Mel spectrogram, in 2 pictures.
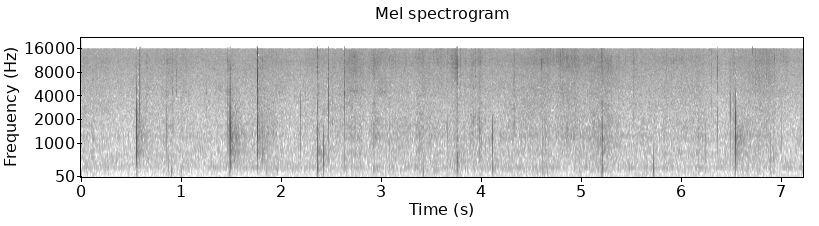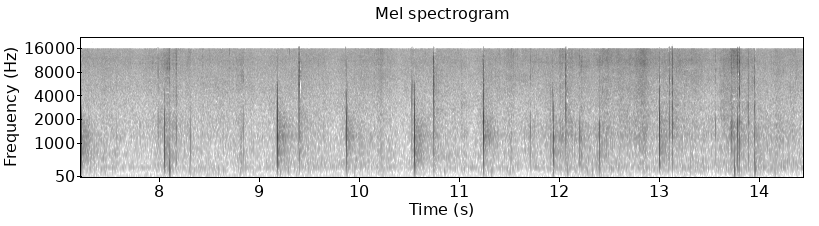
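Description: Two long nails tap the plastic front of a panda gel bead eye mask, right over the gel beads. The result is an irregular string of sharp, bright clicks that die away almost instantly, separated by faint soft rustles over a quiet background hiss.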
